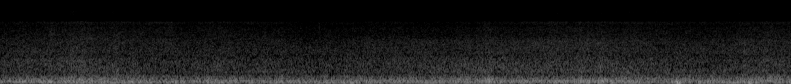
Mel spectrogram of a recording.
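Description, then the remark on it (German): A steady, continuous rush of ocean surf washing onto the shore fills the whole stretch, a broad, even roar with a low rumble and no distinct breaks between waves; no one speaks. “Danach bleib mit dir in der Stille und genieße die Wellen, die deinen Füßen streicheln.”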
